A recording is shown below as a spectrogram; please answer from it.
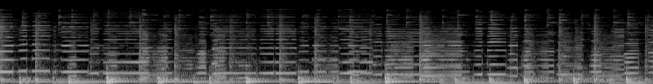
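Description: Forró trio playing an instrumental passage: piano accordion carrying the melody over a steady zabumba bass-drum beat with triangle keeping time.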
